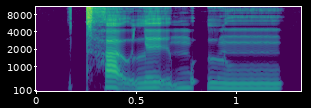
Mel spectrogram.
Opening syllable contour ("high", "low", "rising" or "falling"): falling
